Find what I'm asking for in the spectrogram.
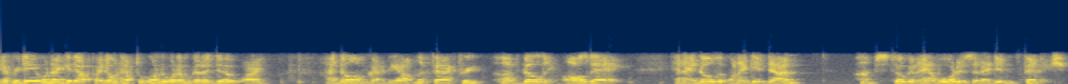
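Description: A man speaks fairly quickly at a high pitch, with very even loudness and a monotone, flat intonation over light background noise. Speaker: small business owner vlogger. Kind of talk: casual vlog chat. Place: home room. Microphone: webcam.

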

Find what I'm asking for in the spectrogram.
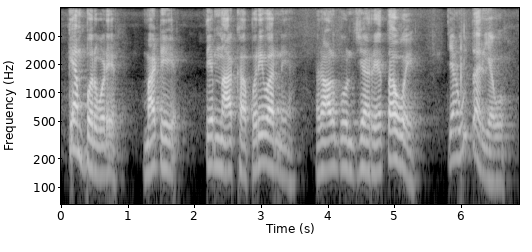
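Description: A man speaks in an unremarkable speaking voice with fairly high pitch and lively intonation. The recording is very clean, with a silent background. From Saurashtra, Gujarat (Bhavnagar area). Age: 60s. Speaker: devotional storyteller. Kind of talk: devotional anecdote narration. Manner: formal.

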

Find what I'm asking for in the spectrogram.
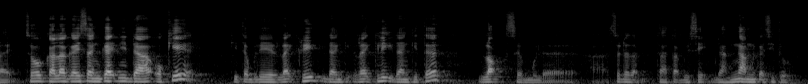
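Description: Here a man talks at a moderate pace with ordinary pitch variation. His voice is somewhat breathy. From Malaysia. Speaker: design tutor. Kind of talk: live tutorial. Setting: live stream. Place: home room.

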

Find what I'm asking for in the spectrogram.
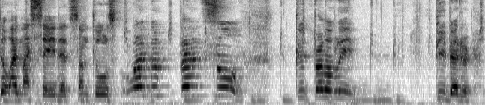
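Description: A man speaks at a fairly slow pace, his pitch swinging very widely over noticeable background noise. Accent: non-native. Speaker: digital artist and tutorial maker. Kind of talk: software tutorial narration. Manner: playful, humorous.

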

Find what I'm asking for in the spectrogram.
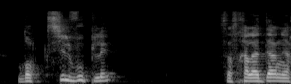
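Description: A man with a fairly high pitch, ordinary pitch variation and a fairly slow pace against a quiet background. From Morocco. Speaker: apostate activist and spokesperson; spokesperson. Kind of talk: casual live discussion. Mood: earnest, pleading. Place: home room.

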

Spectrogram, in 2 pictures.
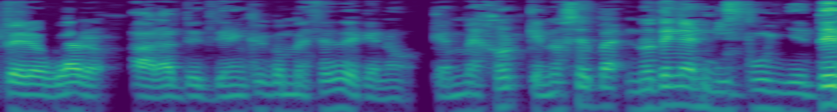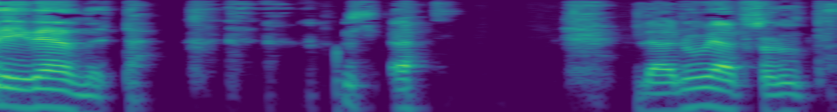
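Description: His speech comes at a fairly quick pace with long, frequent pauses and big swings in loudness. The man has a medium pitch and fairly even intonation. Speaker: podcast co-host, software developer. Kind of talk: casual chat.

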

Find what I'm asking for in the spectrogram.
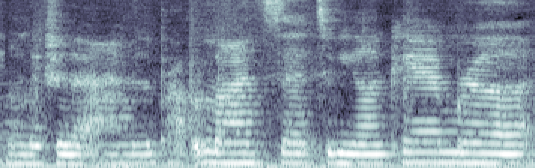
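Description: Speech at a moderate pace plays with clear music in the background. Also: woman. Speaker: content creator. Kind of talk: casual vlog chat. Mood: excited, upbeat. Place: bathroom. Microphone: phone near.

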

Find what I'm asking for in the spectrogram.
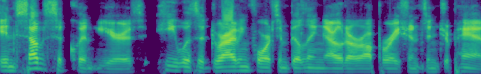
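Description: A man's fairly low voice comes through with a bright, sharp tone, a dry sound with no echo, and a quiet background. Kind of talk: reading of a written obituary. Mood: somber, respectful. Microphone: studio mic.

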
